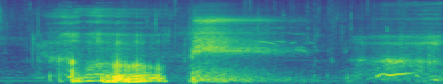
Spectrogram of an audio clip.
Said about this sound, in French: Euh, l'espace de deux secondes, il y a deux, trois ronflements qui s'arrêtent, mais ça repart.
